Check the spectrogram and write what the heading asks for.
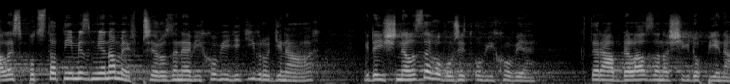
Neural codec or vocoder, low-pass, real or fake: none; 14.4 kHz; real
